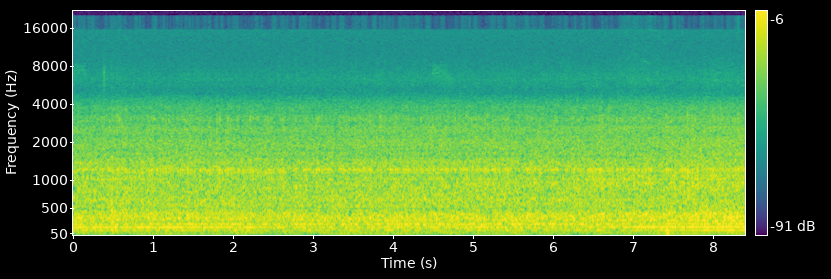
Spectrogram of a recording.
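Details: Patton 12" box fan, later model with black Fasco motor, after servicing, started on low speed; steady soft whoosh, faint hum, light rattle still present but less than before; normal running.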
